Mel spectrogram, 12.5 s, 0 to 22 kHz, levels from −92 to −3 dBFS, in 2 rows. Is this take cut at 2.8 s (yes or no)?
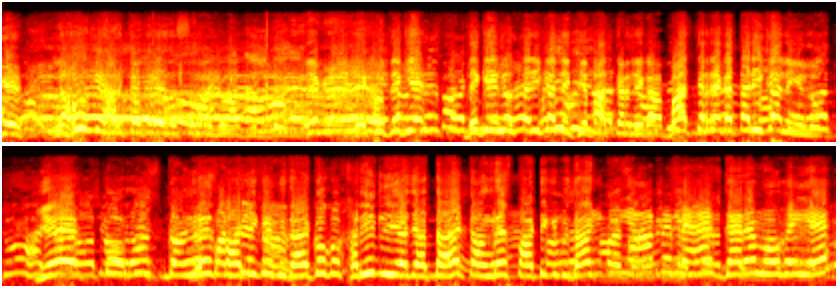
yes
